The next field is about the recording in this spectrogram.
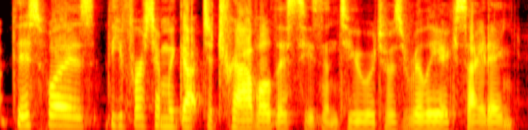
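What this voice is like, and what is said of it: Hoarse, mostly lost voice. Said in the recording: “I lost my voice ... I was yelling pretty much the whole time ... when I woke up on Saturday morning with no voice”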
